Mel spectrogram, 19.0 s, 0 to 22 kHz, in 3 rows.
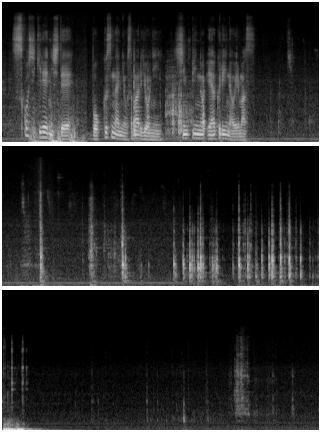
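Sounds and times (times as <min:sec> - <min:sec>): plastic clicks and knocks: 0:08.0 - 0:13.3.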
